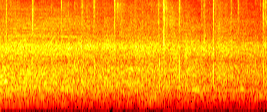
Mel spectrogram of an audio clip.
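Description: Audience applauding, the applause slowly dying away.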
